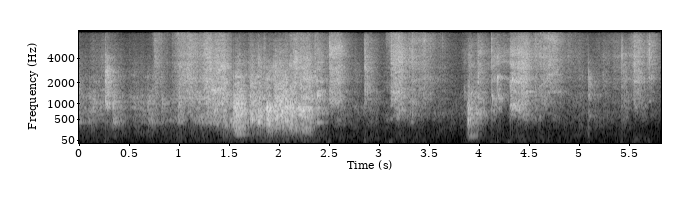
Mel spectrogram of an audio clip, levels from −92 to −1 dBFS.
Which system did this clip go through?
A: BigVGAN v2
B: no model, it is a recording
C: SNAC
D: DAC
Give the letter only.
D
